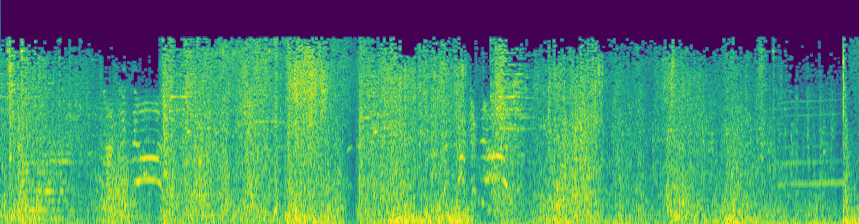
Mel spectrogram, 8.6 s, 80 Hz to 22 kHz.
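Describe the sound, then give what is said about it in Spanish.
Many catapults fire and their projectiles strike a city wall in a 2005 medieval film battle. Dense, continuous crashing and booming rumble the whole way through, with a voice speaking over the din. “Los musulmanes disparan multitud de catapultas.”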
